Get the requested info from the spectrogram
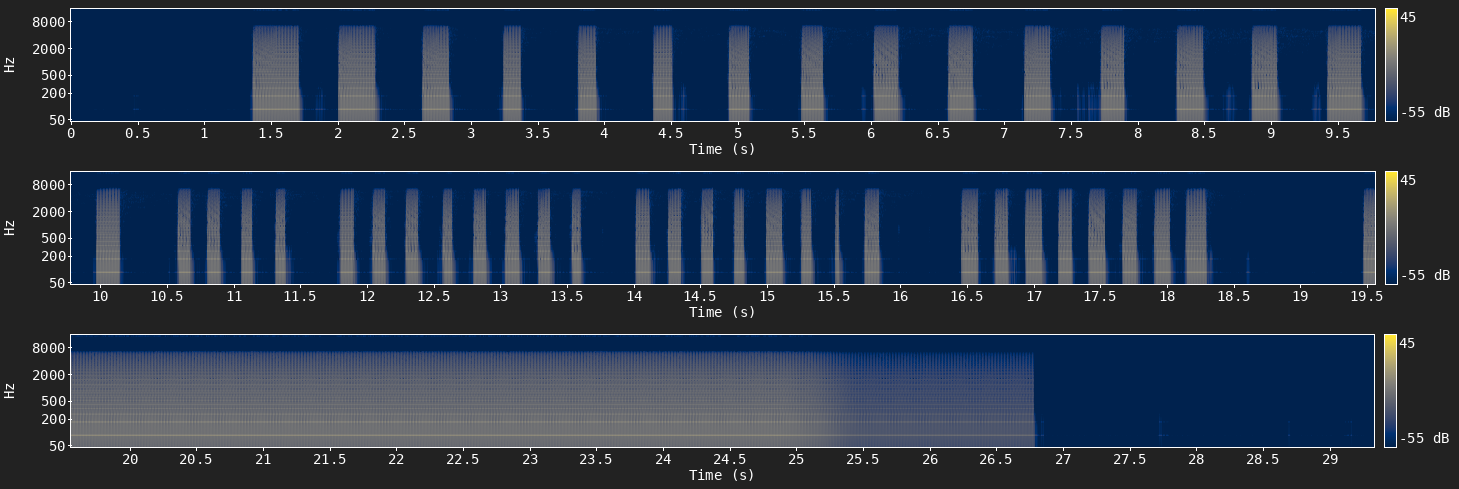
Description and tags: Sounds from a Korg Monotron Duo.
